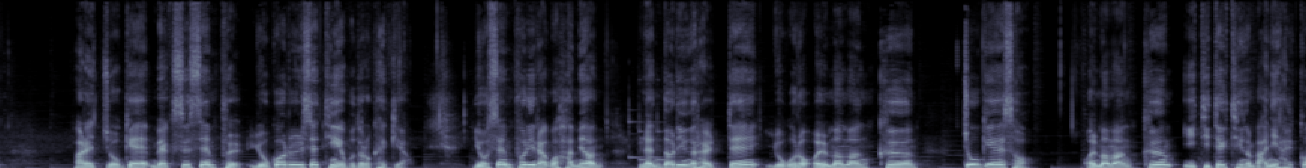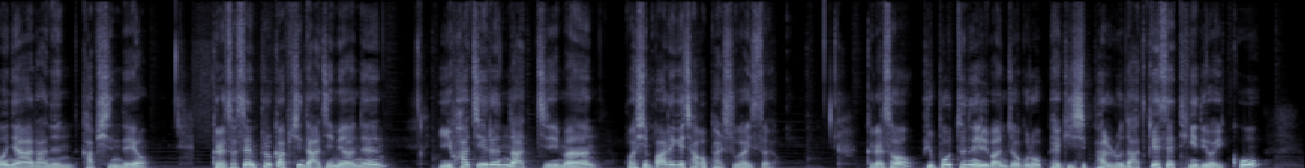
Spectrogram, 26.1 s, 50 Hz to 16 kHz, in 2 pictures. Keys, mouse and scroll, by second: 19.4 middle drag, 20.4-21.0 middle drag.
